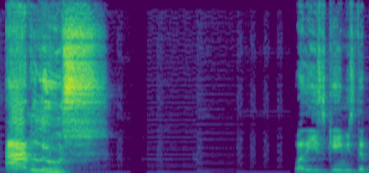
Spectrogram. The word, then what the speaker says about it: Atlus: interested pull an atlus you mean not Atlas oh it's because Atlas everybody pronounce it Atlas Atlas Atlas why can't you say atlus why is it Atlas Atlas Atlas it's atlus what these game is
